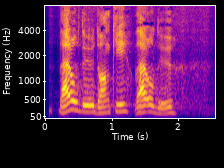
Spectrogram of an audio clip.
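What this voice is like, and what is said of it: Put-on Scottish accent. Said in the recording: “I don't know if that was a good Scottish accent”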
